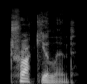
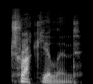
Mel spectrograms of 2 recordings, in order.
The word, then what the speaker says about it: truculent: The next adjective is truculent, and this word has 3 syllables, and the stress is on that first syllable.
